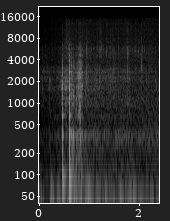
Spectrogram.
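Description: Mountain bike riding fast down a dirt forest trail: after a brief drop at the start, the bike knocks and rattles sharply over bumps about half a second in, then a steady rushing noise of tyres on dirt.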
